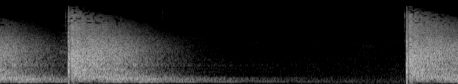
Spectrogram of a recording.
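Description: Two handgun shots from a blank-firing prop pistol, the first about a second in and the second near the end, each ringing out in a long echo that slowly dies away in a large wooden hall. At the start, the echo of a shot fired just before is still fading.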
